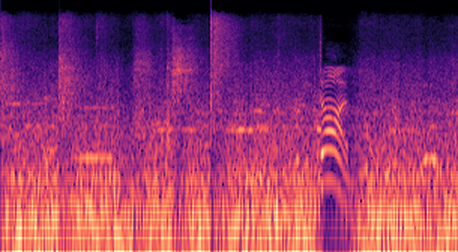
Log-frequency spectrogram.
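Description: Sharp clacks of escrima sticks striking in sparring, four in the first three seconds, over a steady loud hubbub. About four seconds in, a brief pitched sound rises and falls.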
